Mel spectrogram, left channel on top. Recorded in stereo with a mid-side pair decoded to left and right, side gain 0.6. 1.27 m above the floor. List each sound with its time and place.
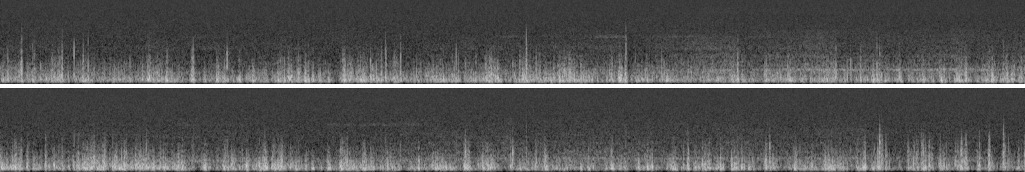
Only background noise.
